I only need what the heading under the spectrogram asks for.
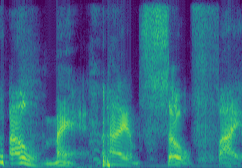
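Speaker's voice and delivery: put-on elderly man voice. Quoting a movie cameo line as the old security guard: Stan Lee voice. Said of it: "in a very Stan Lee-y sort of way".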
